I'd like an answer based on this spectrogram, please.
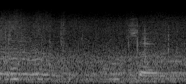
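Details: Swarm of African honey bees humming during removal of their hive, with a steady droning tone and faint background noise.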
